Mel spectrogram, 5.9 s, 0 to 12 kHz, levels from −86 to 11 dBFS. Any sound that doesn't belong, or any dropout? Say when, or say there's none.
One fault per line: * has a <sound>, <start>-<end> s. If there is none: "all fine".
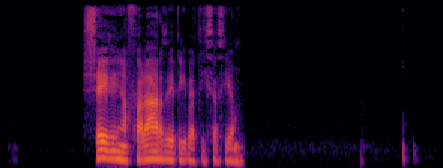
all fine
